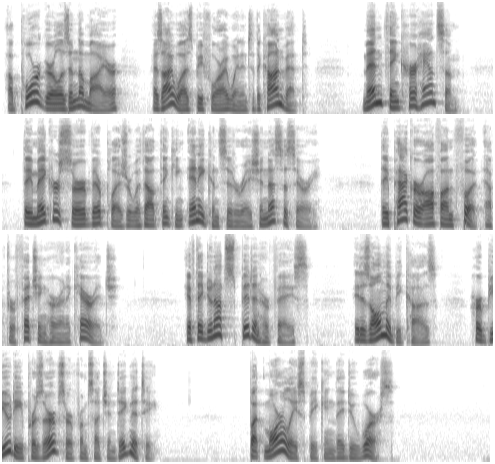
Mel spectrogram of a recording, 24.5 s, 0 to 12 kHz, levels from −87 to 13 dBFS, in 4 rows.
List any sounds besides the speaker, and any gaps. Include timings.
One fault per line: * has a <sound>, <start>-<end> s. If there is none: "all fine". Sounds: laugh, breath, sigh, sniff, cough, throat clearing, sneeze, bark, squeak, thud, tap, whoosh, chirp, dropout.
all fine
